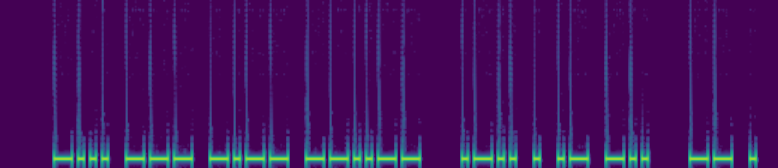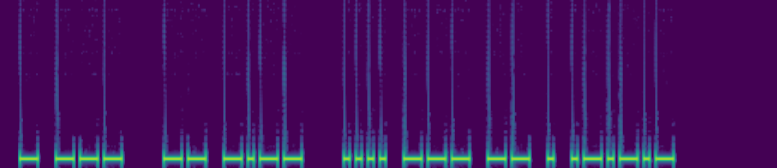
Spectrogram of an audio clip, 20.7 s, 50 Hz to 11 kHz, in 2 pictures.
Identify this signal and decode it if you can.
Morse code, heard as a keyed tone, about 15 wpm, 700 Hz. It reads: BOY, LEAD ME TO MY HOME.
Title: Sentences from Top 1000 Words - Review Part 2 - 15wpm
